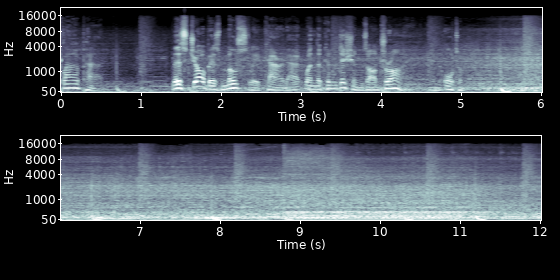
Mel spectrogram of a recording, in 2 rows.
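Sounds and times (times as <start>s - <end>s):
tractor diesel engine under load: 1.4s - 12.0s.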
